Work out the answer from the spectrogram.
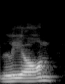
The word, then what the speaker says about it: Leon: I think it's Leon or not Lion, Leon, Valerie Leon.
